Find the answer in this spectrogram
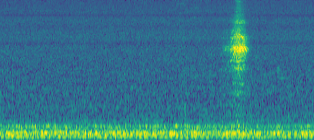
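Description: Near silence: a faint steady low hum of room tone, with one brief soft hiss about three-quarters of the way through.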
